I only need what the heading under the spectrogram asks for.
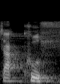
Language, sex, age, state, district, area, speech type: Bengali, male, 18-30, West Bengal, Purulia, rural, read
